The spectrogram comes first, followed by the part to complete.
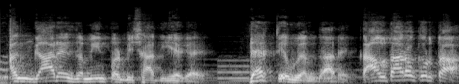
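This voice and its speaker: Music plays in the background as a man speaks. His loudness stays very even throughout. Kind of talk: Islamic sermon (bayan) lecture. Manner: earnest, preacherly, emphatic.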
